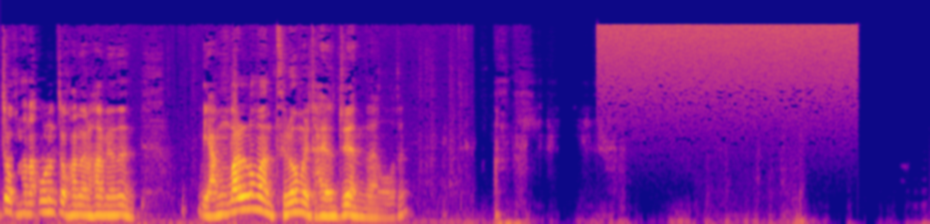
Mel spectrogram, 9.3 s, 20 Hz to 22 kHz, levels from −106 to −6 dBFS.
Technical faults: low bit depth with noise shaping

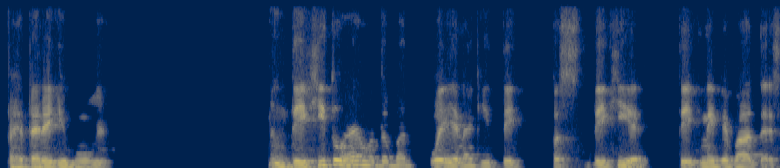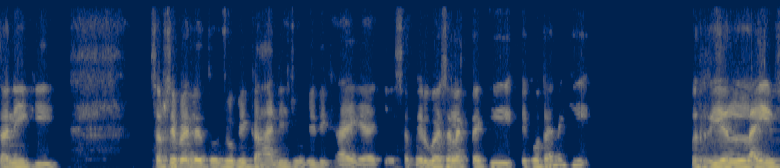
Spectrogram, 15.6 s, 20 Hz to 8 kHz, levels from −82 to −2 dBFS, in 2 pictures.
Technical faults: comfort noise in place of the background; short concealed packet loss

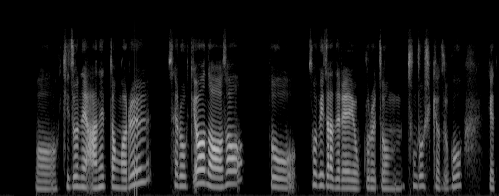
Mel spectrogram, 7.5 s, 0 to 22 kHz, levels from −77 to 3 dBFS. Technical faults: chunks out of order

